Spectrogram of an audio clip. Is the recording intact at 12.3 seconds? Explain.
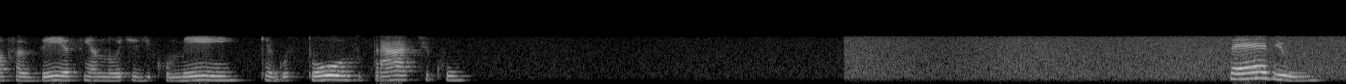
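No. At 12.3 s, as through the whole clip, the speech carries Bluetooth CVSD headset codec damage. CVSD sends one bit per sample, up or down, with an adapting step, and the band here sits at roughly 250 Hz to 3.6 kHz with nothing above 3.8 kHz. The speech sounds muffled and boxy, s sounds turn scratchy, loud bright passages distort as they outrun the step, and a granular hiss sits underneath, alongside room noise that rose around 8.5 s.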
